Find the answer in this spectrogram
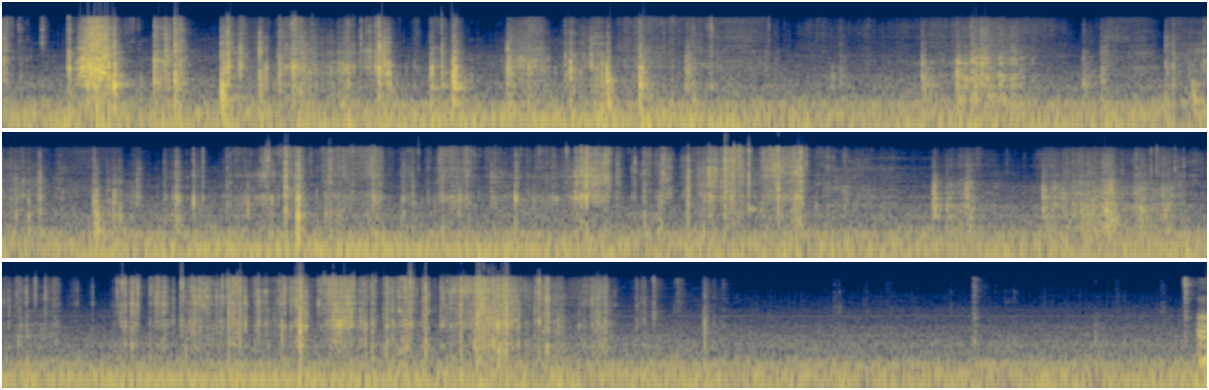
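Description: Plastic wrappers of trading-card packs being torn open and crinkled, with cards shuffled and handled: irregular crackling and tearing that thins out over the last few seconds.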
